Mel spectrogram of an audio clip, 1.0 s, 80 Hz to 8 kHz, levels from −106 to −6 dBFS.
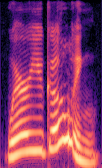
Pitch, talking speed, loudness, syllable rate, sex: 285 Hz, 235 wpm, -13 LUFS, 6.6 syllables/s, female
